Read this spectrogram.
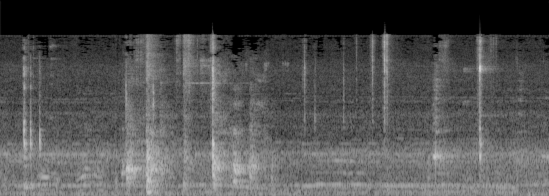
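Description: Metal tools click and clink against an engine part.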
